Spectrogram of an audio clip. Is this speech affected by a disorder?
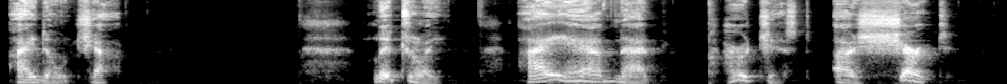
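Yes: speech impediment; slight speech impediment.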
